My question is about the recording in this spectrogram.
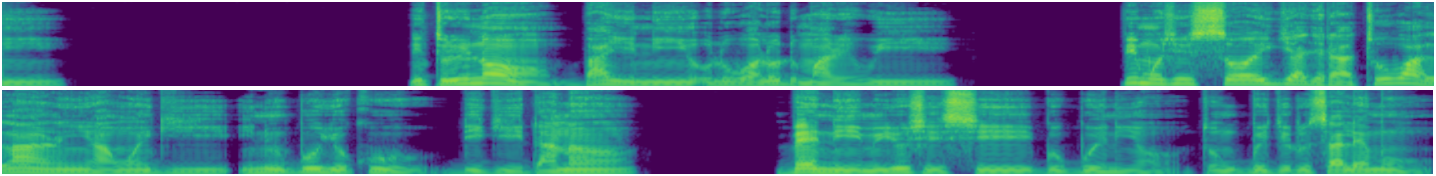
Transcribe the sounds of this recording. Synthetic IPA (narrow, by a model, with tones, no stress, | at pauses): nĩ˦to˧ɾi˦nãː˦˨ba˨˦ji˦˨nĩ˧o˧lu˦wa˧o˧lo˦dũ˦˨mãː˨˦˨ɾe˨˦wi˦ | bi˦mo˧ʃ̬e˧sɔ˧i˧ɡi˧a˨d͡ʒa˨ɾa˨to˨˦wa˦˨la˦ɾ̃ĩ˧a˨w̃ɔ̃˧i˧ɡi˧i˧nũ˦i˧ɡ͡bo˦jo˨˧˦ku˦˨di˧ɡi˧i˨da˨˦nã˦ | bɛː˦˨nĩ˧˦e˨mĩ˧joː˦˨ʃ̬e˧ʃe˧ɡ͡bo˧ɡ͡bo˧e˨nĩ˨j̃ã̰˨to˨˦n̩˦ɡ͡be˦d͡ʒe˧ɾu˦sa˧lɛ˧mũ˨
